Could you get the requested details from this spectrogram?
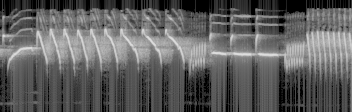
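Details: Canary song used as a training recording for canaries: a rising whistle, then about eight fast downward-sweeping notes, a short buzzy trill, steady level whistles, and a rapid high rolling trill at the end.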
